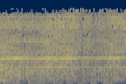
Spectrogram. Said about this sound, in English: Hey, watch what you're doing! I'm gonna mess up my vacuum! You vacuumed up my bracelet!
